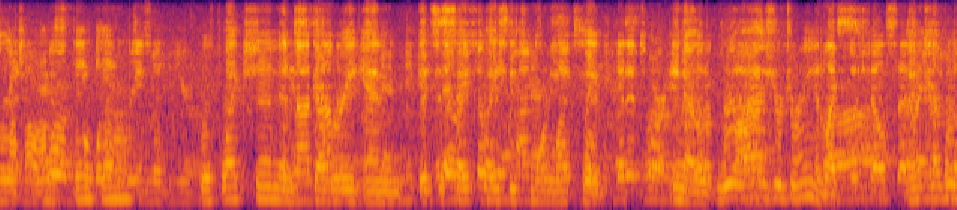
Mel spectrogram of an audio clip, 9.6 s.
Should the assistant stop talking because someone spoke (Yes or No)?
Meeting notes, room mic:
Yes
